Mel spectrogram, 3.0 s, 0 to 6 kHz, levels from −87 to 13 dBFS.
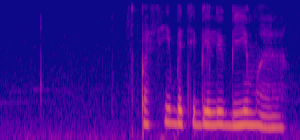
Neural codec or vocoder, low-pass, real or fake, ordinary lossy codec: none; 5.4 kHz; real; none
